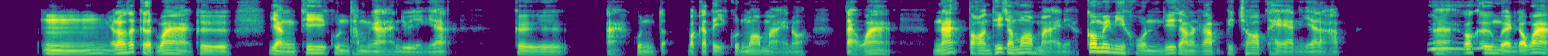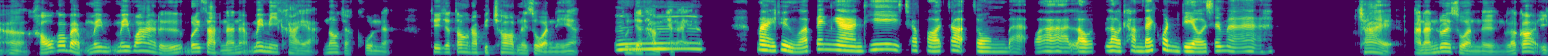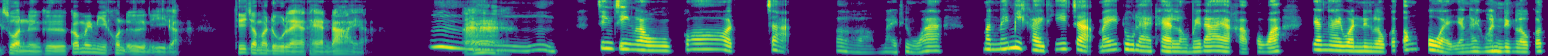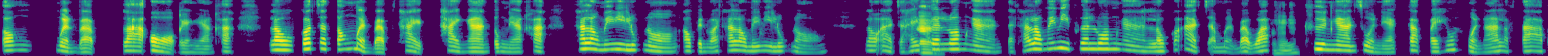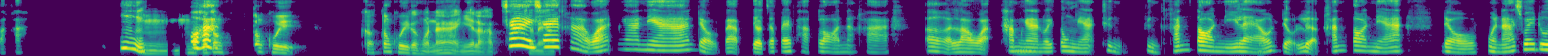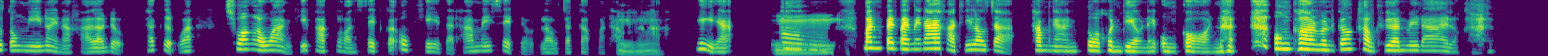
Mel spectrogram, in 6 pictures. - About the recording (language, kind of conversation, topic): Thai, podcast, คิดอย่างไรกับการพักร้อนที่ไม่เช็กเมล?
- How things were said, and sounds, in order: chuckle; drawn out: "อืม"; laughing while speaking: "เพราะว่า"; other background noise; laughing while speaking: "นะ"; laughing while speaking: "ค่ะ"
